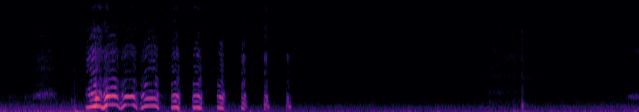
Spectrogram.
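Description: A man laughing hard: a run of about eight quick pitched 'ha' pulses starting about a second in and fading out over two seconds. The rest is quiet apart from a single faint click near the end.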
